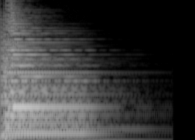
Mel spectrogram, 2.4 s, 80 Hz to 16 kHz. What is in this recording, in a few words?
Ab 13th Ab Guitar Half Step Down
